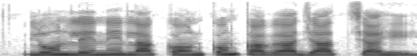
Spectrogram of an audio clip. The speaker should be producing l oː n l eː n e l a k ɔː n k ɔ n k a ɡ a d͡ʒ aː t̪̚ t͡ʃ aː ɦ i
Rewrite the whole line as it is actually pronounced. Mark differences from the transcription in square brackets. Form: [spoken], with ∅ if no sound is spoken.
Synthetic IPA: l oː n l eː n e l a k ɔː n k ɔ n k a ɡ a d͡ʒ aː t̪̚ t͡ʃ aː ɦ i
